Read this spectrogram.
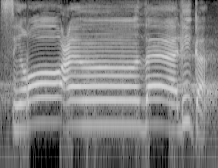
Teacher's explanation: یہاں تنوین کے بعد دال، دال حروف اخفاء میں سے، لہذا اخفاء کا قاعدہ ہوگا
